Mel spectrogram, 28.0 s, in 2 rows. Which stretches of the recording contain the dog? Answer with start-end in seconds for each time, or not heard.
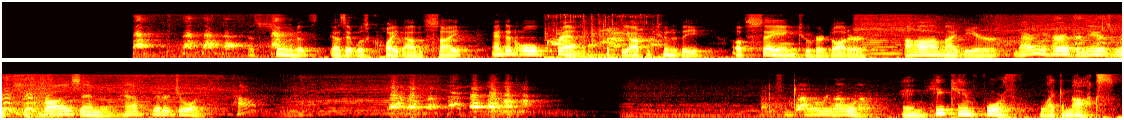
1.6-3.5, 6.8-8.2, 13.1-14.7, 18.8-20.6, 23.4-24.9.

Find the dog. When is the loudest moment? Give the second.
20 s.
